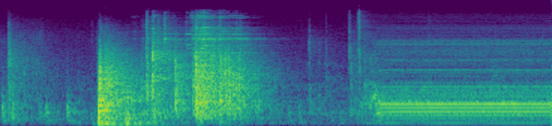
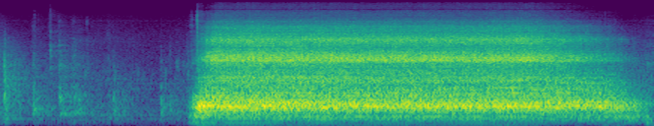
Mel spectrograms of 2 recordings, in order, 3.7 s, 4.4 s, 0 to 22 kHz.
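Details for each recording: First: GSW submersible utility pump, part 306666, about 15 years old, run after bearing replacement and reassembly: a couple of handling thunks, then smooth steady motor hum with no roughness, normal pump running. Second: GSW submersible utility pump, about 15 years old, previously humming with seized impeller, now freed: starts with harsh rough hissing grind instead of smooth hum; owner suspects worn-out motor bearing.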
